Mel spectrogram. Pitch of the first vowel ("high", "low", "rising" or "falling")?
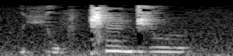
low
